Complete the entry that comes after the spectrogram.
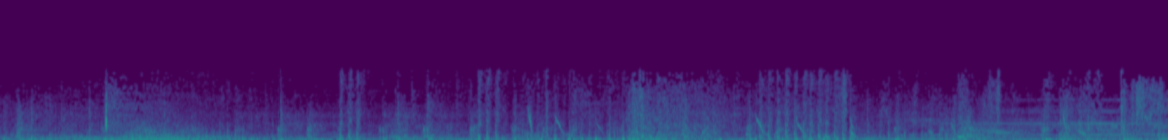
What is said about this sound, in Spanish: da un salto y le abate de varios tiros. A continuación, un motorista se dirige hacia él. El espía lo esquiva y le dispara.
